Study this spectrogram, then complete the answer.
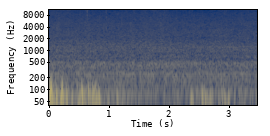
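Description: Honey bees buzz softly on hive frames during a hive inspection, a low, steady drone with a few louder bursts near the start, with no talking.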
